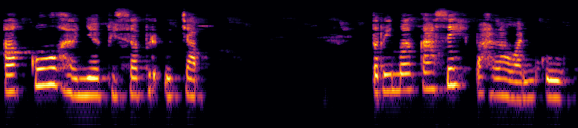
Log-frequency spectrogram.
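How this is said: Clear pauses separate the phrases. The speaker calls it right. "setelah diberi tanda jeda, pembacaannya akan lebih indah lagi"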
